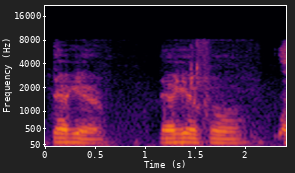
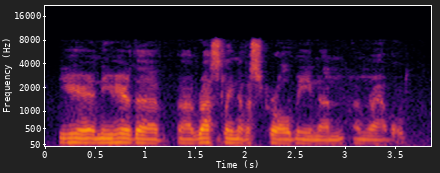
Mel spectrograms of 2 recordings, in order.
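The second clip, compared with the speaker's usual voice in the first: normal talking voice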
